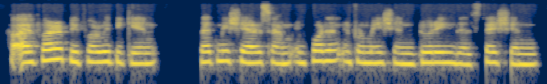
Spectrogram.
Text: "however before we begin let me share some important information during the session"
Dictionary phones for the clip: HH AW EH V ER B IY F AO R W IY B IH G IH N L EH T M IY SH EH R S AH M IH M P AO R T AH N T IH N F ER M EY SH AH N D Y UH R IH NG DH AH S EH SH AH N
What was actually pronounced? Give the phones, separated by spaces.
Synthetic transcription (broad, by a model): HH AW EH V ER B IY F AO R W IY B IH G IH N L EH T M IY SH EH R S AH M IH M P AO R T AH N T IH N F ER M EY SH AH N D Y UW R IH NG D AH S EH SH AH N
